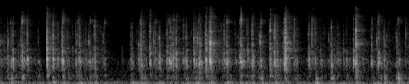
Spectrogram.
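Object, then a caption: Plastic computer keyboard. Both hands type with their fingertips on a full-size black plastic computer keyboard resting on a desk. A quick, uneven stream of short, bright plastic key clicks is heard, each dying away almost at once, with a brief lull about a second in before the typing picks up again.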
